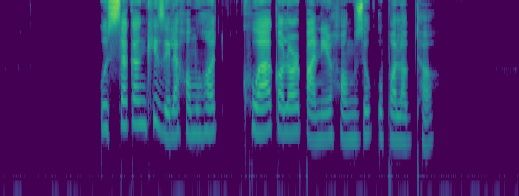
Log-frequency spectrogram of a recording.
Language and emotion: Assamese, neutral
